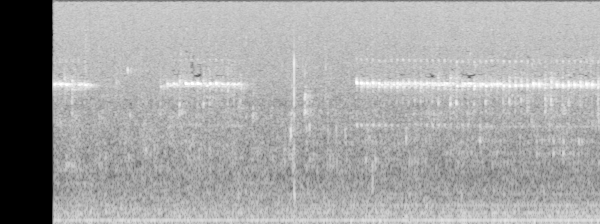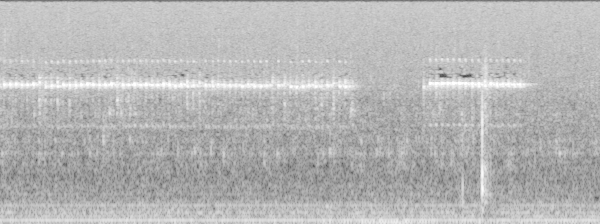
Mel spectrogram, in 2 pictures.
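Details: Pet blue-bellied poison frogs calling inside a planted glass vivarium: long, high, buzzy pulsed trills on a steady pitch, several short bursts and then one sustained trill lasting about six seconds, over a low steady hum.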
